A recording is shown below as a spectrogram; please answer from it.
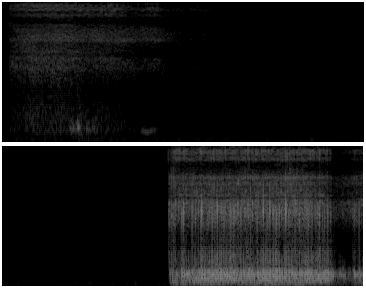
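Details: French Bulldog snoring in its sleep, no editing. After a few seconds of soft breathing, one loud, coarse, rumbling snore lasting about a second and a half closes the recording.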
